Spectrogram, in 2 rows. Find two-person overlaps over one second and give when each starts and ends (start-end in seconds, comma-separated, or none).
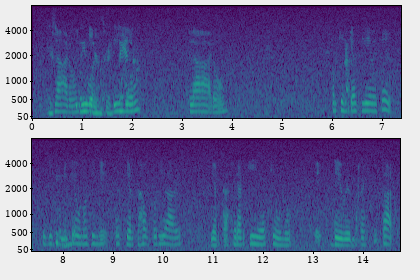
0.9-2.2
